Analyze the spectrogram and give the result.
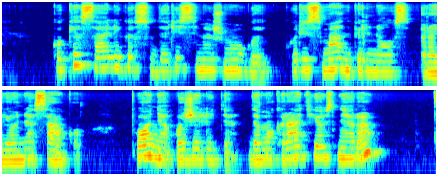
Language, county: Lithuanian, Klaipėda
